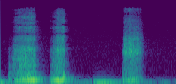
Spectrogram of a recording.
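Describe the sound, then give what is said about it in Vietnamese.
Sniffles from a stuffy nose during changing weather: three sharp, breathy nasal sniffs, two in quick succession and a third after a short pause, fairly loud and alone. “thỉnh thoảng tôi mấy ngày mà này thời tiết thay đổi, tôi hơi khụt khịt một tí, nó hơi khó chịu. thoảng phải hắng giọng, nó hơi mất lịch sự tí.”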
